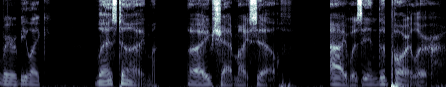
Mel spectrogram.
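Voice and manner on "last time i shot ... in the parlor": very slow, low, drawn-out cool-guy drawl. Talking about accents, the speaker shows off his generic cool guy voice. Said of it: "I can do like generic cool guy voice".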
